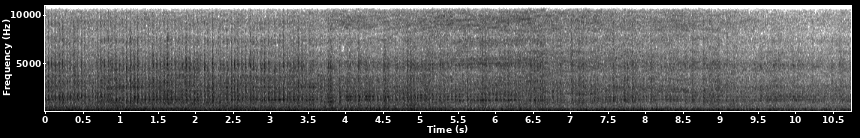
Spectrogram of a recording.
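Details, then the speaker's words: 1995 Chevy 1500 GMT400 V8, first start after the spark plug wires were corrected on the distributor cap, with oil pressure: a sharp, steady knock about four per second over a rough idle, tracking fan speed, from the front. An object is striking the cooling fan. "But honestly it sounded like it sounded like the sound was coming from the front here. Um like something was rattling. It didn't really sound like I don't know. It didn't really sound like engine noise."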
